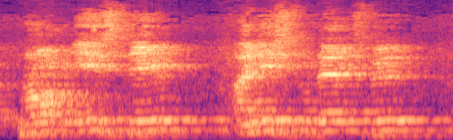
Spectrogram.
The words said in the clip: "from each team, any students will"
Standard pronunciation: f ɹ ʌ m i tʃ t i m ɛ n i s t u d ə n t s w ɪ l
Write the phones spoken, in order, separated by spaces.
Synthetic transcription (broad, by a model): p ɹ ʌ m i s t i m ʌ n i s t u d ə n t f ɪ l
